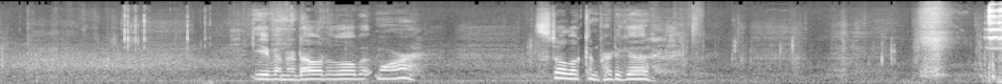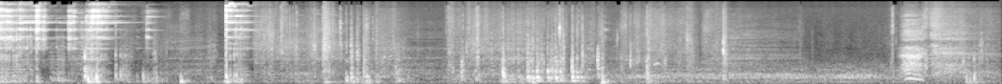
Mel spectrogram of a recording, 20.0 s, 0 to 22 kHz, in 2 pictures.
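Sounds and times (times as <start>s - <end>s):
metal clinking: 9.8s - 12.8s.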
